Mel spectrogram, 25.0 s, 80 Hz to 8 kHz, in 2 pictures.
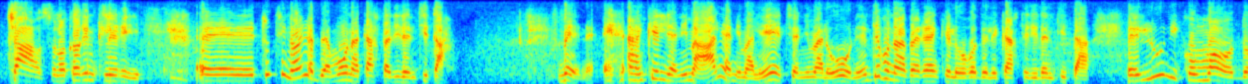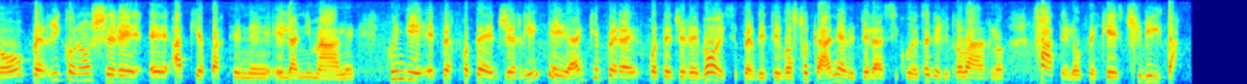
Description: ASCOLTA GLI SPOT DI CORINNE CLERY
Spot 3 (Invito a tatuare i cani...)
